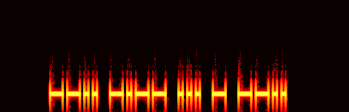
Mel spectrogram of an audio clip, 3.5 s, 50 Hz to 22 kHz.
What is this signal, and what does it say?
Morse code, heard as a keyed tone, about 27 wpm, 700 Hz. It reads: ZYSTZ
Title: Code Groups - 5 Letters - 28wpm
